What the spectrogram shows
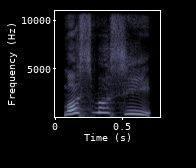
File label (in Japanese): もしもし, 働く女の子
